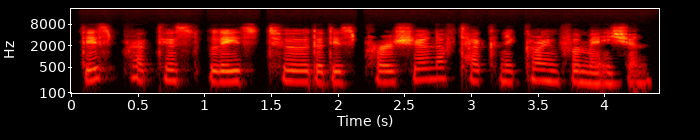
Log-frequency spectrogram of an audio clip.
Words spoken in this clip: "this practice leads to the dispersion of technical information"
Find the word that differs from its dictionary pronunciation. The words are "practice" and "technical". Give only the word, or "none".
none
